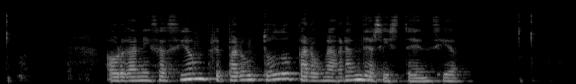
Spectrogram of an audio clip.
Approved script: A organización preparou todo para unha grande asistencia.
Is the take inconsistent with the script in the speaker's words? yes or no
no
